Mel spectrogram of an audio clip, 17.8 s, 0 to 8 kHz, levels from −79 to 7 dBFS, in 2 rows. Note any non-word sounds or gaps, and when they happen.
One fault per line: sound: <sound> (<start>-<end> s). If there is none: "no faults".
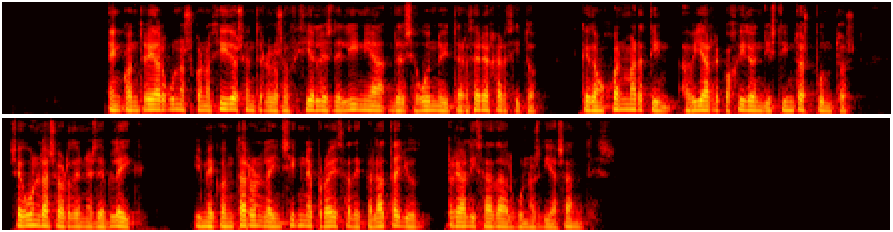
no faults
